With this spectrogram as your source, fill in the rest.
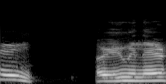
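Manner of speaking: high, loud, shrill, puppet-like cartoon holler. Asked to show a Muppet landlord voice for a planned movie, doing the Muppet landlord voice. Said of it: "Show me your Muppet landlord voice".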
